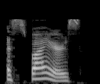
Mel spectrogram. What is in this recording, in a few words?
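"aspires", English, British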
